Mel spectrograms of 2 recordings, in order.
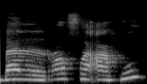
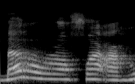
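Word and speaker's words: بل رفعه: Jadi bacanya bukan bal rofa'ahu, tapi bar rofa'ahu Allahu ilaih. Barro. Wakul robbi. Jangan dibaca wakul, tapi wakul robbi. Langsung ke huruf ro.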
